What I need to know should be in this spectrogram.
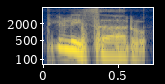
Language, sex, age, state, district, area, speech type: Kannada, male, 30-45, Karnataka, Shimoga, rural, spontaneous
